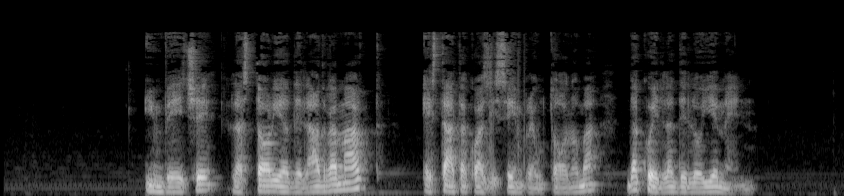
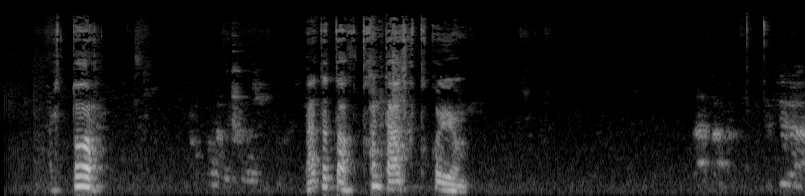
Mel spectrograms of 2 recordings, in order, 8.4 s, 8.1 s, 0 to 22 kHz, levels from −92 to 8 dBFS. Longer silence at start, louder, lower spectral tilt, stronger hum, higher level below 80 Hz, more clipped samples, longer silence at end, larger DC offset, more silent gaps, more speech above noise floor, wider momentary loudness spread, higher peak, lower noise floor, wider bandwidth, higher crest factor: first, 1.45 s vs 0.5 s; first, -20 LUFS vs -28 LUFS; about the same, -7 dB/octave vs -6 dB/octave; neither; first, -46 dBFS vs -68 dBFS; neither; first, 0.9 s vs 0 s; neither; neither; first, 49 dB vs 42 dB; second, 12 LU vs 28 LU; first, 0 dBFS vs -6 dBFS; about the same, -68 dBFS vs -69 dBFS; second, 11.5 kHz vs 16 kHz; second, 20 dB vs 26 dB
